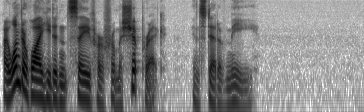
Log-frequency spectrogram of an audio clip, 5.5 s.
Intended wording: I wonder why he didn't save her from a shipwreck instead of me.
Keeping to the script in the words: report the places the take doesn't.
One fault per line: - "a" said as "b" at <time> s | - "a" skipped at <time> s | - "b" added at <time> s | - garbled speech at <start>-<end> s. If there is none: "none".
none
